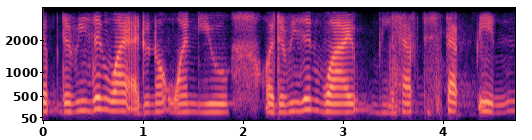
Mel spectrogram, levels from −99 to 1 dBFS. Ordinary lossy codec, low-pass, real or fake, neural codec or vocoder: none; 3.6 kHz; fake; codec, 16 kHz, 4 kbps, X-Codec, HuBERT features, trained on balanced general audio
